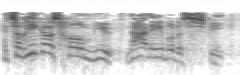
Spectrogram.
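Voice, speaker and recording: Preaching to his congregation in a casual, conversational way, this man has a high voice with big pitch swings, a breathy edge, and normal speed. The sound is dull and lo-fi, with a long hall reverb.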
